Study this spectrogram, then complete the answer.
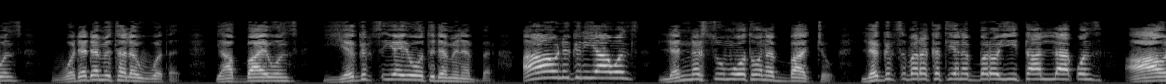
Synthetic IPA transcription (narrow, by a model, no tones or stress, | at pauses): ɔnz | wɔd̪əd̪əmːɨt̪ʰələwːɔt̪ʼə̰ | jɛabːajwɔnz | jɛɡɨβsʼjɛhɪwot̪d̪əmːɨnəbːə̰ɾ | ʔahunɡɨnjawɔnz | ləɨnːəɾsumot̪ɔnəbːat͡ʃːɛ̰w | ləɡɨβsʼbəɾəkːət̪jɛnəbːəɾəwjɪht̪alːakʼwɔnz | ʔah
